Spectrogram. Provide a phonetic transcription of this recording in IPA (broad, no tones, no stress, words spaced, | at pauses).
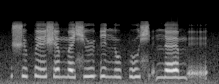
ʃʉpeʃɛ mɛɕʉʔi nupuɕḛ nɛmḛ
